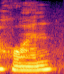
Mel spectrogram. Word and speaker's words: 还: Huan di sini adalah bacanya Huan, mengembalikan, ke kasih ni kamu.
